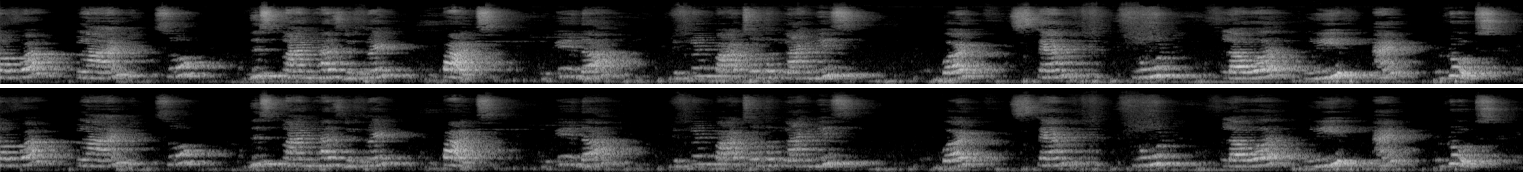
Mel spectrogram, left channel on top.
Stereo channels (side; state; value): right; quieter; 3.6 dB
